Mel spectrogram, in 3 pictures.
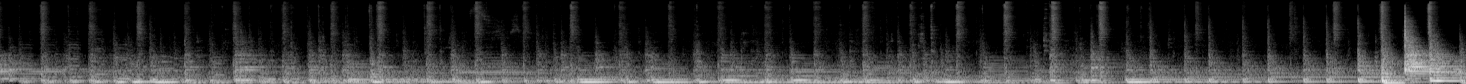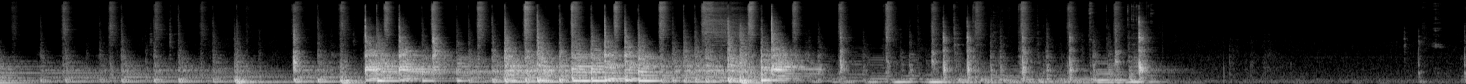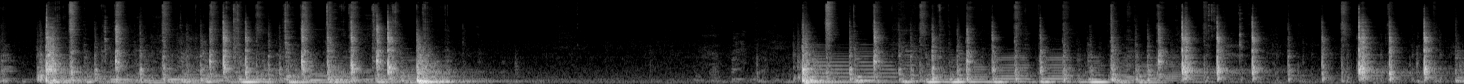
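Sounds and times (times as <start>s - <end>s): low pitched notes: 0.0s - 11.6s, 30.0s - 34.1s, 37.4s - 41.2s
jazz drum kit playing: 0.0s - 26.8s, 29.3s - 34.6s, 37.2s - 43.9s.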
